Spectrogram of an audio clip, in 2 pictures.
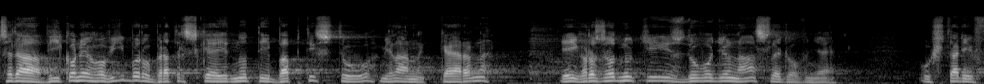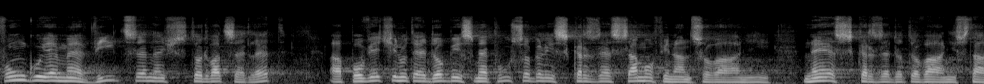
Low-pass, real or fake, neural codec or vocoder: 9.9 kHz; real; none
